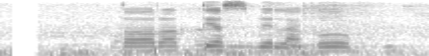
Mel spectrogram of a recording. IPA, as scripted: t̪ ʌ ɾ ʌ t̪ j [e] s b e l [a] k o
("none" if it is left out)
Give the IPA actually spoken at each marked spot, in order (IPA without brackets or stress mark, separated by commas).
e, a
